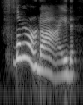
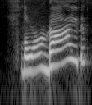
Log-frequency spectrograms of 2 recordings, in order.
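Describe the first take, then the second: First: Name stated as "Fluoride", falling, no question; announcing. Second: "Fluoride" as a question, pitch climbing high; asking. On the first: Superhero introduces herself as "Fluoride", announcing. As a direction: announce "Fluoride" evenly as your hero name. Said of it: "announced the superhero". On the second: Puzzled class echoes "Fluoride", asking. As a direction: query "Fluoride" with a rising end. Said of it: "we all asked". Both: A narrator's reading.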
